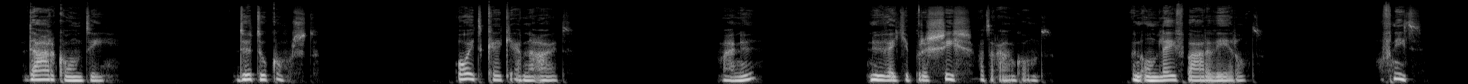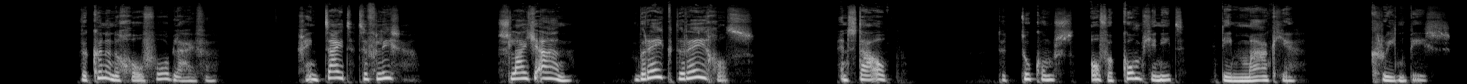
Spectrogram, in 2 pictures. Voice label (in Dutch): warm; Greenpeace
